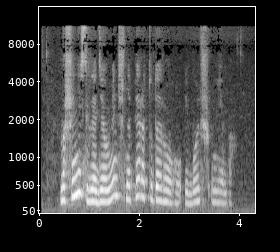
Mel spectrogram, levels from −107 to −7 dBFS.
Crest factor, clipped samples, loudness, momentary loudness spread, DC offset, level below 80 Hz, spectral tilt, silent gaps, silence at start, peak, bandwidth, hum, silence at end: 16 dB; under 0.1%; -18 LUFS; 15 LU; under 0.1%; -56 dBFS; -5 dB/octave; none; 0.4 s; -2 dBFS; 11.5 kHz; 50 Hz at -55 dBFS; 0.5 s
